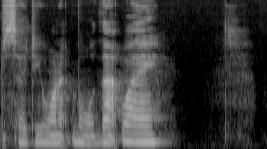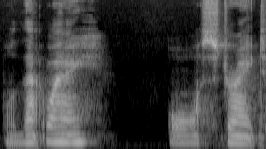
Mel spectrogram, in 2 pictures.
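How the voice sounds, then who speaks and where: A woman with a rural Australian accent speaks with a fairly low pitch and a dark, mellow tone. She is somewhat breathy and talks at a fairly slow pace. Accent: Australian, country drawl. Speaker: embroidery artist. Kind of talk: casual chat; craft tutorial. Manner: casual, chatty.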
